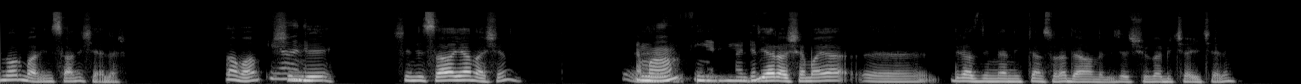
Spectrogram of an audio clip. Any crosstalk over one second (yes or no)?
no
